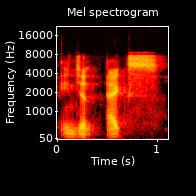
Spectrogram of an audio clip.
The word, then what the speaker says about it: nginx: the requested content nginx actually pronounced as the engine X is popular open source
